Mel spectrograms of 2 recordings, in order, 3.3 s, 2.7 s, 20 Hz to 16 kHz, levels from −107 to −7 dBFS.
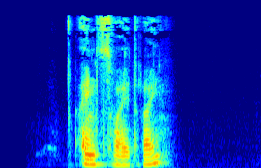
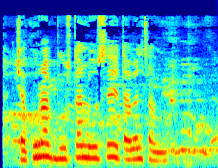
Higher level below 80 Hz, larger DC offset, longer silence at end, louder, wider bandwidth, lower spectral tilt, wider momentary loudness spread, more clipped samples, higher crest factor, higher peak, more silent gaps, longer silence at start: about the same, -66 dBFS vs -62 dBFS; neither; first, 1.2 s vs 0 s; second, -35 LUFS vs -21 LUFS; about the same, 11.5 kHz vs 11.5 kHz; about the same, -4.5 dB/octave vs -4 dB/octave; about the same, 14 LU vs 13 LU; neither; first, 22 dB vs 16 dB; second, -18 dBFS vs -6 dBFS; neither; first, 0.85 s vs 0.05 s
